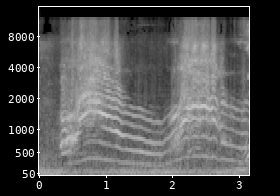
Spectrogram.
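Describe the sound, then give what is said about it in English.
A child in Cork City imitates a lion's roar with two long, wavering, drawn-out cries that rise and fall in pitch, fairly loud over a steady low rumble in the background. “This is my lion.”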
